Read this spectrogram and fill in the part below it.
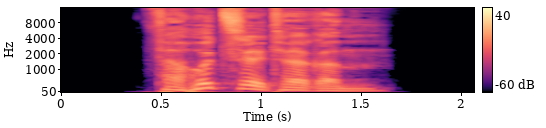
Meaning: strong dative masculine/neuter singular comparative degree of verhutzelt
- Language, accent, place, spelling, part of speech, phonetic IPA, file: German, Germany, Berlin, verhutzelterem, adjective, [fɛɐ̯ˈhʊt͡sl̩təʁəm], De-verhutzelterem.ogg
